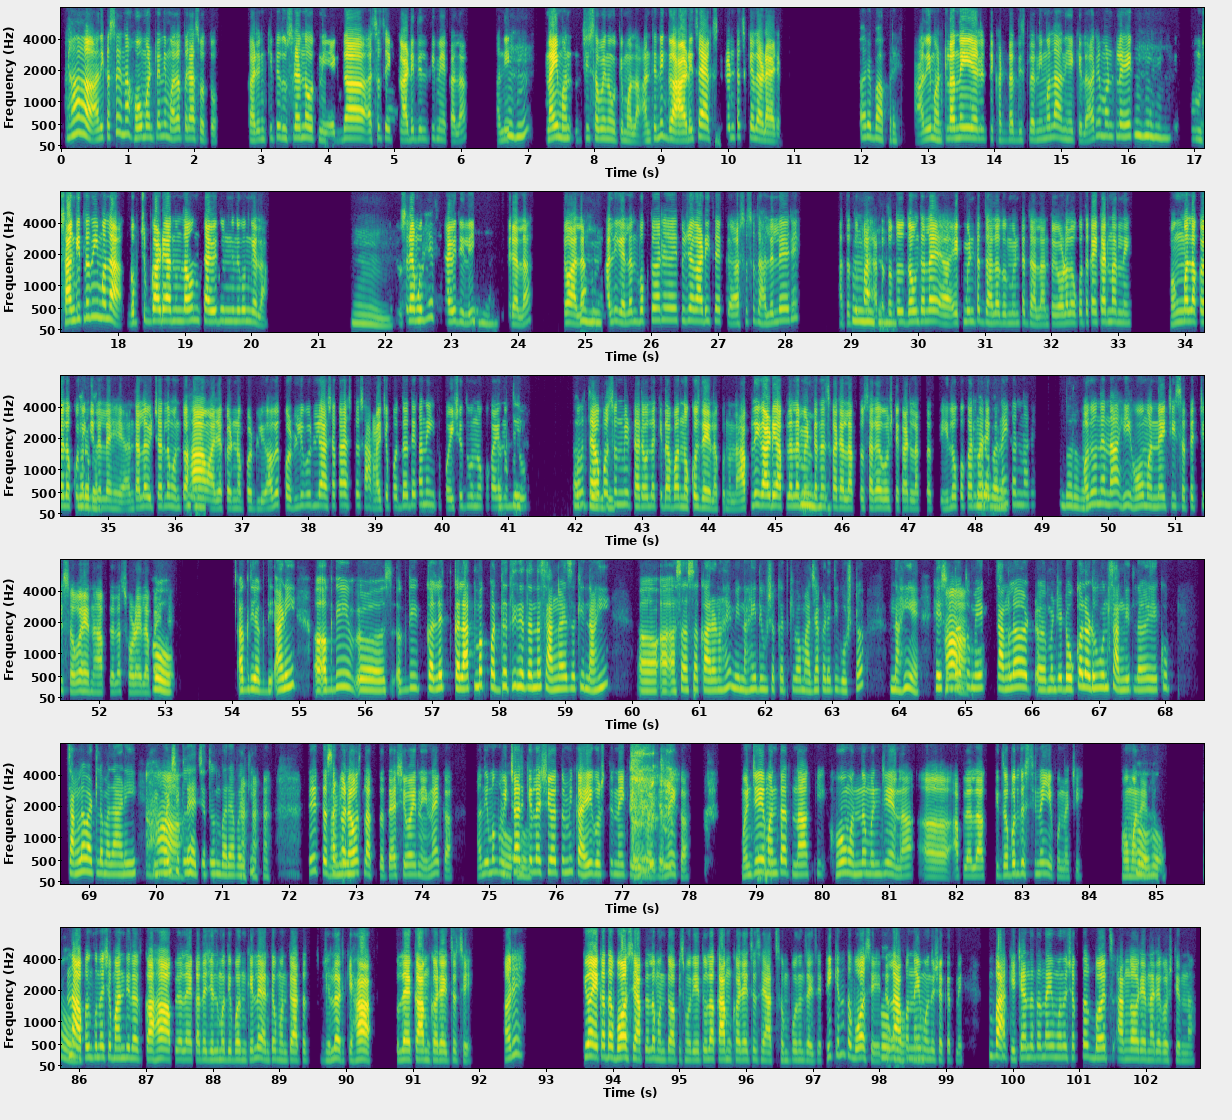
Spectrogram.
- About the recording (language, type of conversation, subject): Marathi, podcast, सतत ‘हो’ म्हणण्याची सवय कशी सोडाल?
- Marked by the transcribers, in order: tapping; "दिलेली" said as "दिलती"; other background noise; other noise; unintelligible speech; laughing while speaking: "सवय आहे ना"; chuckle; cough; laughing while speaking: "बाकीच्यांना तर"; unintelligible speech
